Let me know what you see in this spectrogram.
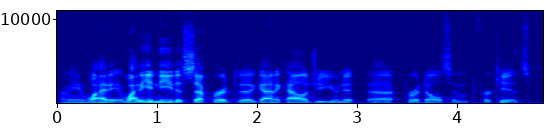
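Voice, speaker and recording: A low-voiced male host who talks quickly with a bright, forceful edge. He keeps the interview moving with brisk, upbeat questions and quick replies. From New York State. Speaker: radio show host.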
